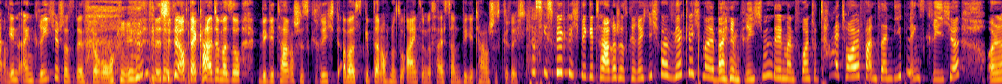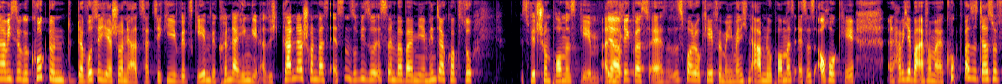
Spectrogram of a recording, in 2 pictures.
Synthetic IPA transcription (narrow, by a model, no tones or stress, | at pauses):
ʔɪnʔa̰ɪnɡʁiːçɪʃəsʁɛstoʁɑ̃ːɡeːtsteːtd̥anaʊfd̥eɐkʰaɐtəɪmazoːveɡetʰaːʁɪʃəsɡ̥əʁɪçtʔa̰ːbɐɛsɡ̥iːp̚td̥anaʊxnuːɐzo̰ːʔa̰ɪnsʊntd̥ashaɪstd̥anveɡetʰaːʁɪʃəsɡ̥əʁɪçtd̥ashiːstv̥ɪɐklɪçv̥eɡetʰaːʁɪʃəsɡ̥əʁɪçtɪçv̥aːɐvɪɐklɪçmaːlbaɪnəmɡʁiːçn̩d̥eːnmaɪnfʁ̥ɔʏntʰotʰaːltʰɔlfantz̥aɪnliːplɪŋsɡ̥ʁiːçəʔʊntd̥anhaːbəɪçz̥oːɡəkʰʊk̚tʊntd̥aːvʊstəɪçjaːʃoːnjaːt͡sat͡sɪkivɪɐtsɡ̥eːbm̩viːɐkʰœnəndaːɦɪnɡeːnʔa̰lzoɪçkʰandaːʃoːnvasʔɛ̰sn̩zoːvizoːɪstd̥anbabaɪmiːɐɪmhɪntɐkʰɔp͡fz̥oː | ʔɛsv̥ɪɐtʃoːnpʰɔməsɡ̥eːbm̩ʔa̰loɪçkʁ̥iɡəvast͡suʔɛsn̩dɛsɪstfɔlokʰeːfyːɐmɪçnvɛnɪçn̩ʔa̰ːbm̩tnuːɐpʰɔməsʔɛsəɪsta̰ʊxokʰeːd̥anɦaːbəɪçaːbɐʔa̰ɪnfaχmaːlɡəkʰʊk̚tv̥asɛs̬d̥aːzoː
